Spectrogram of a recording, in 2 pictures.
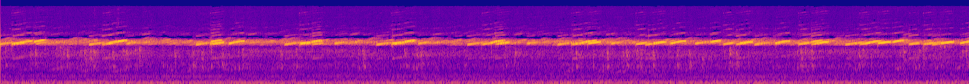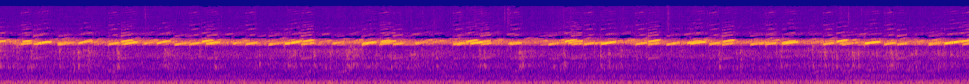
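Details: Dense chorus of frogs calling at dusk in spring in Ontario, Canada: countless high, short upward-sliding peeps overlapping into a steady shrill band, with loudness pulsing about once a second and a faint low rumble beneath.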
